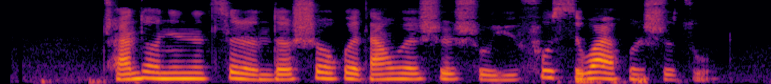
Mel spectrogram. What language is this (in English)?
Chinese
